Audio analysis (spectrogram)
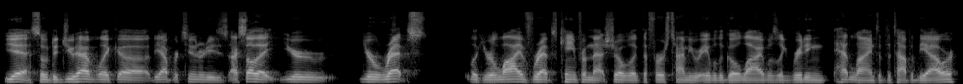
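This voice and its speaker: A man's voice: lowish voice, level tone, fairly quick, fairly bright tone, no room sound, studio quality. A man in his twenties hosting a podcast, asking rambling casual questions full of fillers. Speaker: podcast host.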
